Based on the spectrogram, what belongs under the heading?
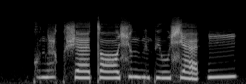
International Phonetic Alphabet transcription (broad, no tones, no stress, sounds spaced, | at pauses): k o̤ n ɮ ṳ k ʃ æː t ɒː ɕ u n bʲ õ pʲ uː ɕ æ | iː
